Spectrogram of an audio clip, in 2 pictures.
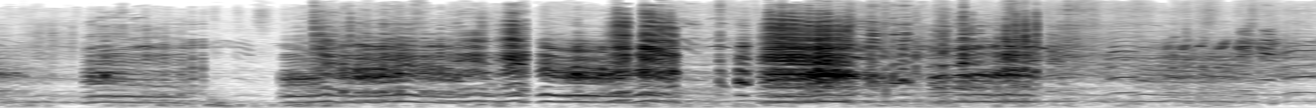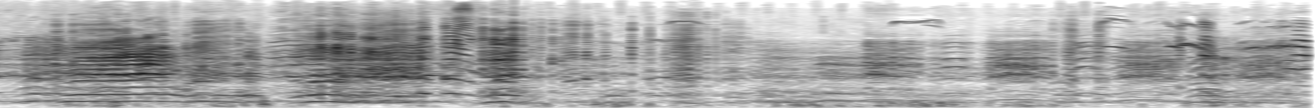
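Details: A gentoo penguin colony in the Falkland Islands, with chicks two to three weeks old, on a mild afternoon. Dense braying chorus of harsh harmonic honks overlapping roughly once a second, with a louder braying burst near the start.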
